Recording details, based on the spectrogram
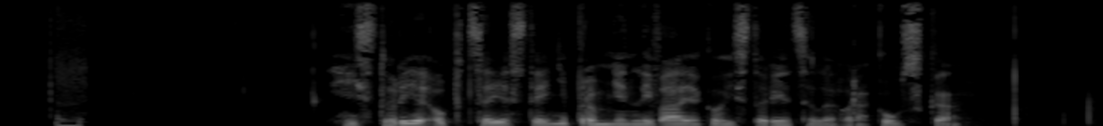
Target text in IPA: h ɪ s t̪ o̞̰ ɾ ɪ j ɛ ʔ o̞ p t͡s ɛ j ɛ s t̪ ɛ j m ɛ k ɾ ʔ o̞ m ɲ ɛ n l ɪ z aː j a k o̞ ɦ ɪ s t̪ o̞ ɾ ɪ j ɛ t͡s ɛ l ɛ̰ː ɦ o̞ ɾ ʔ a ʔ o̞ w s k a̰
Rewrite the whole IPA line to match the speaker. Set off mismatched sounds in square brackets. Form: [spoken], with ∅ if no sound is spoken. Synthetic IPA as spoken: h ɪ s t̪ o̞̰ ɾ ɪ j ɛ ʔ o̞ p t͡s ɛ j ɛ s t̪ ɛ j [ɲ] ɛ [p] ɾ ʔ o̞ m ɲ ɛ n l ɪ [v] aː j a k o̞ ɦ ɪ s t̪ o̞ ɾ ɪ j ɛ t͡s ɛ l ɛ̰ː ɦ o̞ ɾ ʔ a [k] o̞ w s k a̰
